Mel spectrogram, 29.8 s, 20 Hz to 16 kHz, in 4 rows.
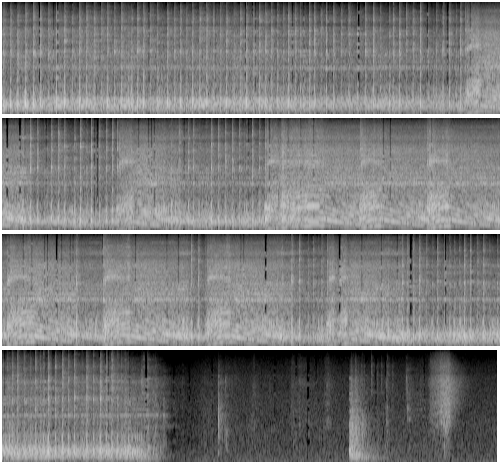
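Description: Dereal 6220 62cc two-stroke chainsaw, freshly started, running at a steady idle, then revved repeatedly, its pitch climbing and falling about once a second. It settles back and is shut off abruptly near the end, followed by a couple of short knocks.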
